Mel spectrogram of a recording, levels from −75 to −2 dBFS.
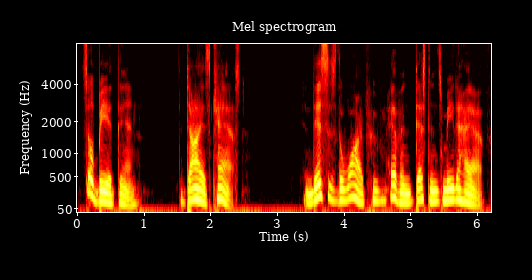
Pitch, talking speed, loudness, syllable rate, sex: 135 Hz, 185 wpm, -17 LUFS, 4.6 syllables/s, male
